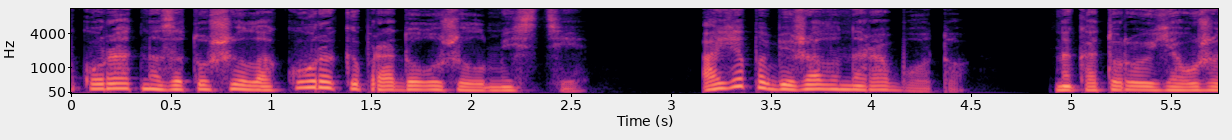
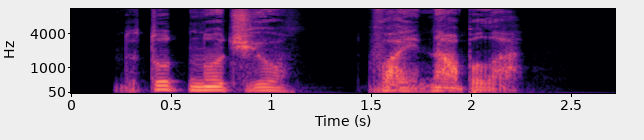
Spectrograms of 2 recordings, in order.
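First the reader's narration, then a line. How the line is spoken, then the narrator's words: Hissing whisper. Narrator (Russian): свистящим шепотом сообщил он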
